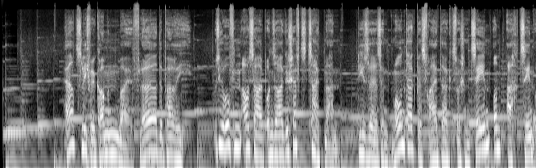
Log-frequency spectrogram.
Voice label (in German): Ansage; Fleurs de Paris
